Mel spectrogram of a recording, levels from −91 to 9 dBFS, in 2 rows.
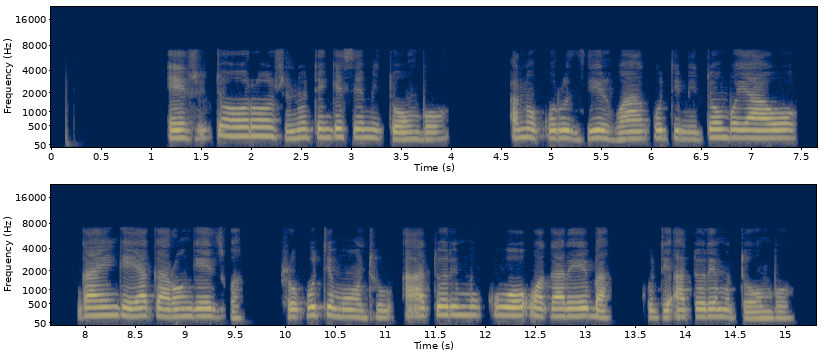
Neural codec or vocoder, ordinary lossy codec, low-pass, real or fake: none; Opus, 64 kbps; 7.2 kHz; real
